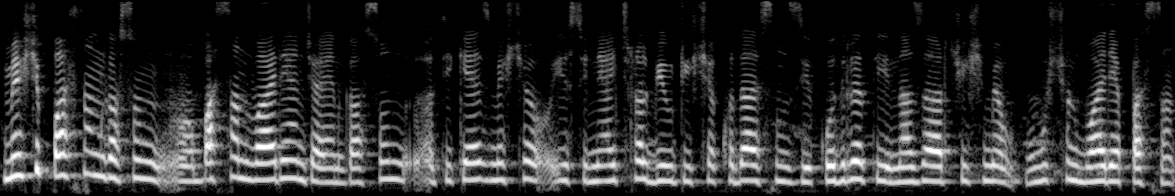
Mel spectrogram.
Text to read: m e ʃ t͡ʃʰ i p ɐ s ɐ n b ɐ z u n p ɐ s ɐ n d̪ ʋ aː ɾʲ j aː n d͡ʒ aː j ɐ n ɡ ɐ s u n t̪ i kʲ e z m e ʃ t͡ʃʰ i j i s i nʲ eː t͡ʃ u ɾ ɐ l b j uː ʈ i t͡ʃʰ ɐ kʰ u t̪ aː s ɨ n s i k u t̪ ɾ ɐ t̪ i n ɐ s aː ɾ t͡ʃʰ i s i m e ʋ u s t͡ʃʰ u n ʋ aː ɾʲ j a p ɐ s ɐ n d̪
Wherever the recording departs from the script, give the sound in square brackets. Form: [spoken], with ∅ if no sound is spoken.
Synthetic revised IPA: m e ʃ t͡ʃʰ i p ɐ s ɐ n [ɡ] ɐ [s] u n p ɐ s ɐ n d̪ ʋ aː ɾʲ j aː n d͡ʒ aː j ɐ n ɡ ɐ s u n t̪ i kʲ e z m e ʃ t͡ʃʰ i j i s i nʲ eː t͡ʃ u ɾ ɐ l b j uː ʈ i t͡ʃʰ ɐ kʰ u [d̪] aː s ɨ n [z] i k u [d̪] ɾ ɐ t̪ i n ɐ [z] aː ɾ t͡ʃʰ i [ʃ] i m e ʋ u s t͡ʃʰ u n ʋ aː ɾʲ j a p ɐ s ɐ n d̪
